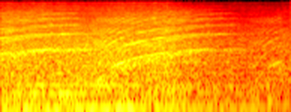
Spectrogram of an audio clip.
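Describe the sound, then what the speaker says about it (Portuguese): A fire brigade vehicle's siren wails loud and close, its rising and falling tones overlapping with echoes before it fades slightly as it moves off. "A sirene toca."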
